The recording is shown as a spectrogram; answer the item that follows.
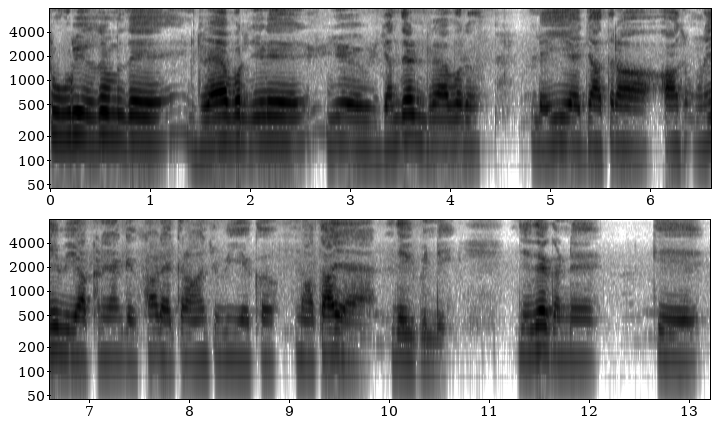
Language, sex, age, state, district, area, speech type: Dogri, male, 60+, Jammu and Kashmir, Reasi, rural, spontaneous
